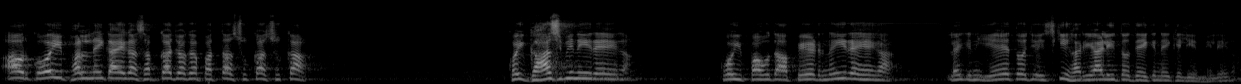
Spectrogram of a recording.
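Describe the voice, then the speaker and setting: Guy preaching in a church, super slow and gravelly, big echoey hall. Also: very high-pitched. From southern India. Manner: preaching with repeated hallelujahs, rising to shouts. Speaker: pastor. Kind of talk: sermon. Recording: long church hall reverb with faint noise.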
